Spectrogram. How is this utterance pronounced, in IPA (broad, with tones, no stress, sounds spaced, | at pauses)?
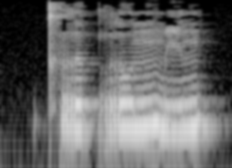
kʰ r ɯ˨˩ k̚ r u˦˥ n m i˦˥ n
